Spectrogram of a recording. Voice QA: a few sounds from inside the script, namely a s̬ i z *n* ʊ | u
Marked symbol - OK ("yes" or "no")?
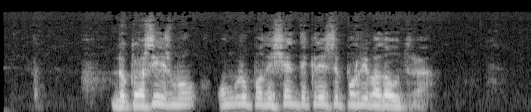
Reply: no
